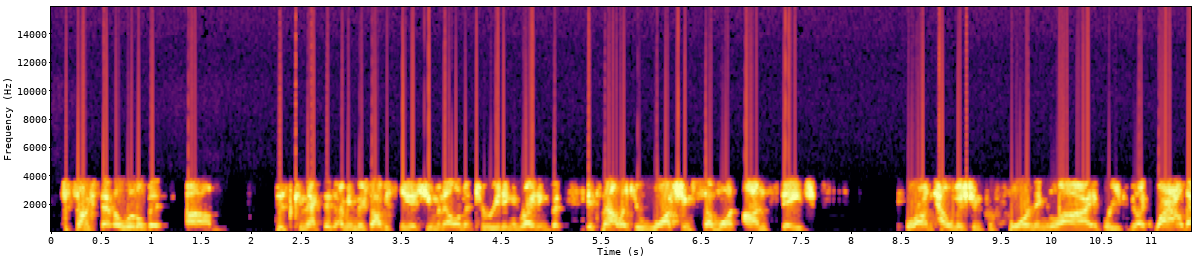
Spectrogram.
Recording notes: phone interview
